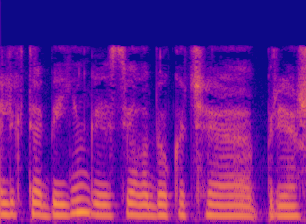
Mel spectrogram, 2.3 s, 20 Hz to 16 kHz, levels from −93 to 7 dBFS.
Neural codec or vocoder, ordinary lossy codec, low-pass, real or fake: none; MP3, 48 kbps; 7.2 kHz; real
